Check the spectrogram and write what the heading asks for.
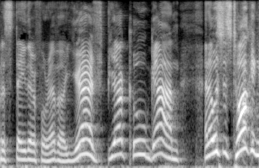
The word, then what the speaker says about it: Byakugan: Byakugan, not Byakuyan.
